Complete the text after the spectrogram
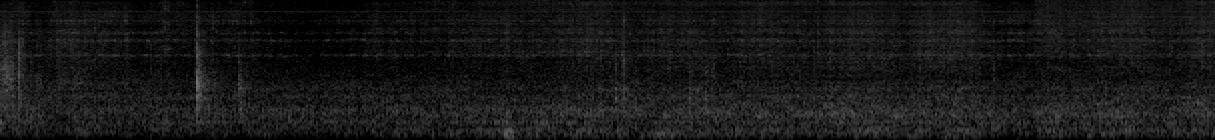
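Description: A metal tool scrapes softly against wet clay.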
